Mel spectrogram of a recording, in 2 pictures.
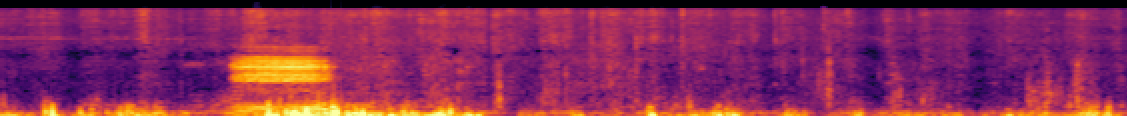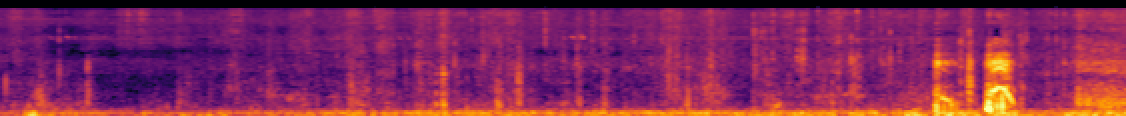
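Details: Cattle grazing on grass: one loud, drawn-out moo near the start, followed by steady chewing and tearing of grass, then a brief second call near the end.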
